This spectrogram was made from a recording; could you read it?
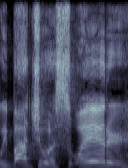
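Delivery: put-on very thick Spanish accent, very high, loud.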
